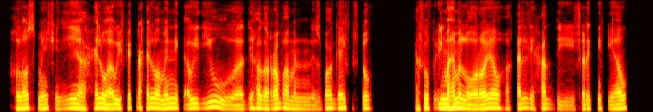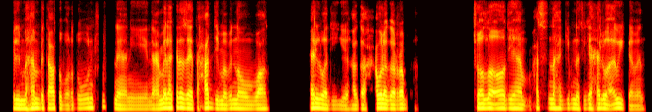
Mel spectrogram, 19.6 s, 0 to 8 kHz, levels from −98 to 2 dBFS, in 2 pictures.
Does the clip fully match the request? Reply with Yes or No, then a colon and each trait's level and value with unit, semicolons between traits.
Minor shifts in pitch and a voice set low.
Yes: narrow, 2.3 semitones; low, 110 Hz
